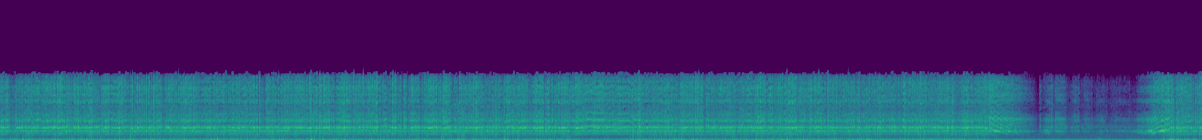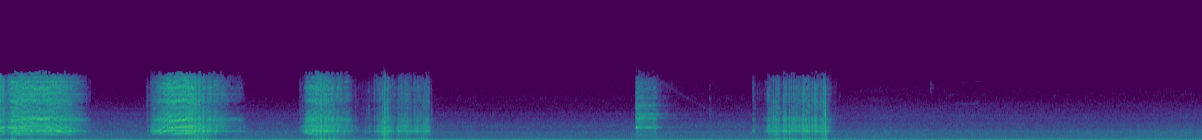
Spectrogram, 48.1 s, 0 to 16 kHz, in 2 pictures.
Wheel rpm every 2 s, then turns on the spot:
200, 200, 200, 200, 200, 200, 200, 200, 200, 190, 30, 70, 130, 40, 20, 30, 10, 0, 0, 10, 20, 0, 0, 0.
32-34 38-42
